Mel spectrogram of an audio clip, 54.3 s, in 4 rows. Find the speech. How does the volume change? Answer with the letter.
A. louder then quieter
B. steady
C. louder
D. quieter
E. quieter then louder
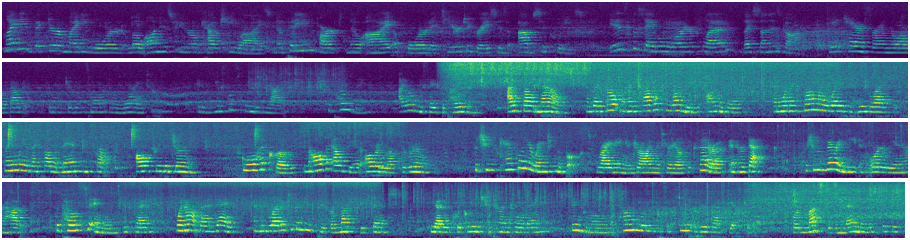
C.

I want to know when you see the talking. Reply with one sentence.
The talking can be heard from 0.0 to 54.2 s.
